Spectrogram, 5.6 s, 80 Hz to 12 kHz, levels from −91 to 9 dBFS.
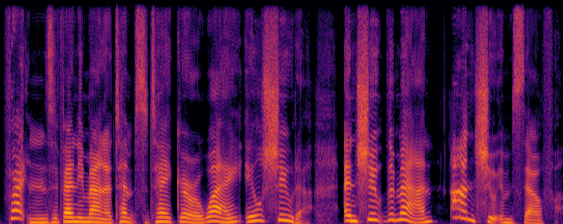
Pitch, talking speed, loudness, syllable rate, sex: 230 Hz, 200 wpm, -18 LUFS, 5.1 syllables/s, female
